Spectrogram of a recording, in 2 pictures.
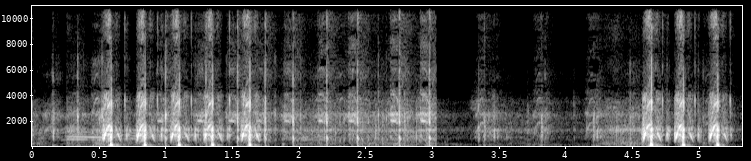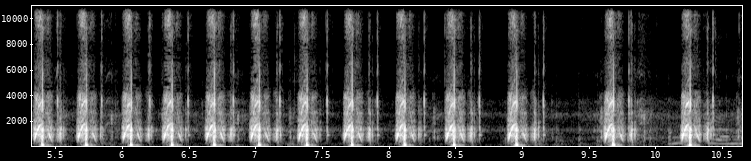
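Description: Airsoft gun firing rapid single shots, about four a second, in two strings separated by a pause of about two seconds.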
